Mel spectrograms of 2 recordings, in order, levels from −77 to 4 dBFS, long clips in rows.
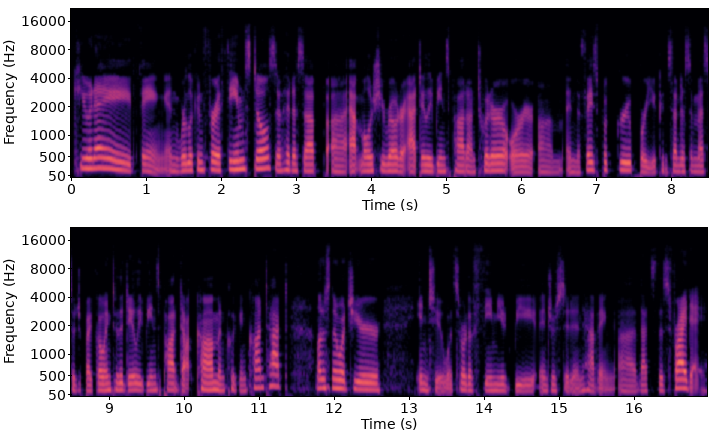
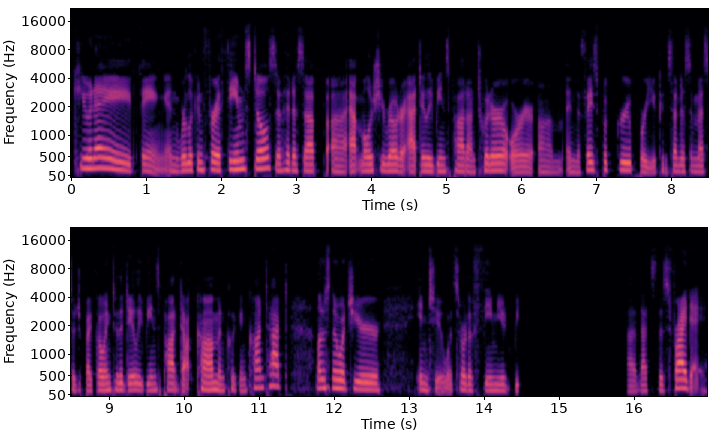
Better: first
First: none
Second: audio cutting out; at 14 s for 1.5 s

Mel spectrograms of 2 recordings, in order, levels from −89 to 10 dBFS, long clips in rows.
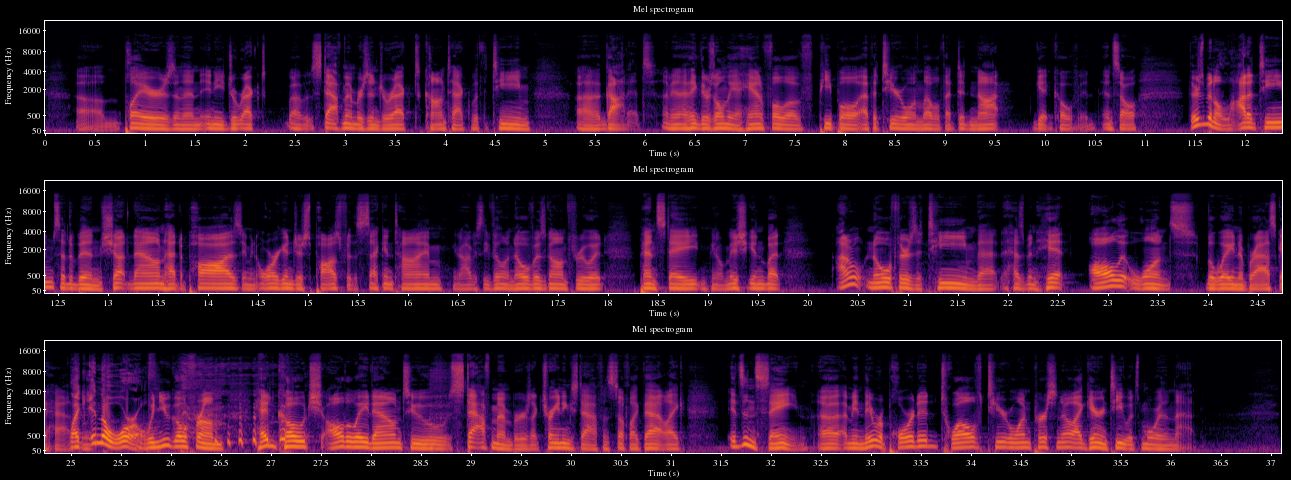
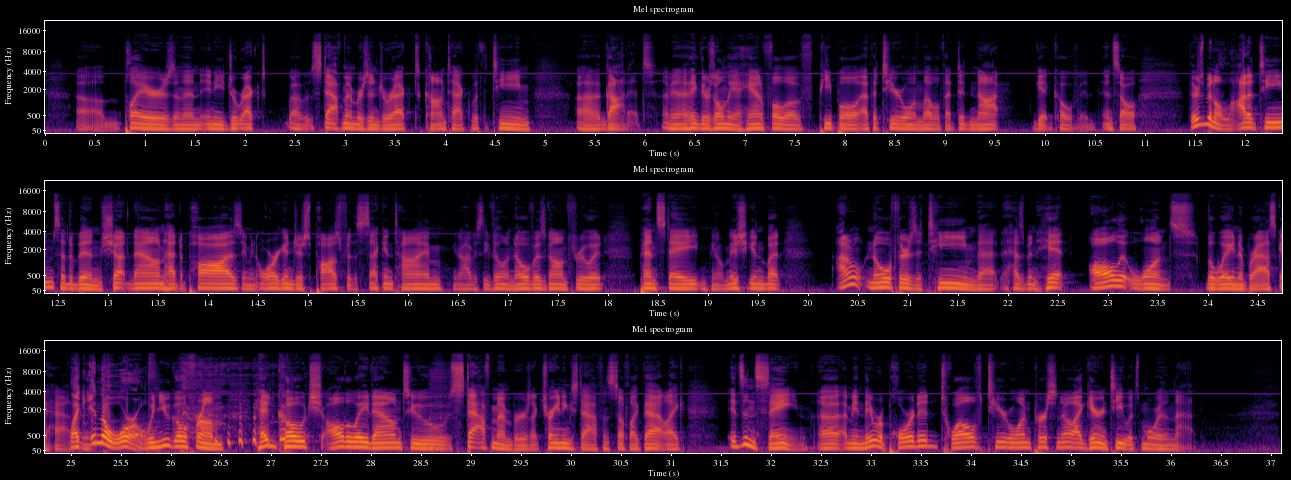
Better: first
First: none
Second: high-pitched whine; faint; until 17 s and from 25 s on; 3.5 kHz, 30 dB below the speech

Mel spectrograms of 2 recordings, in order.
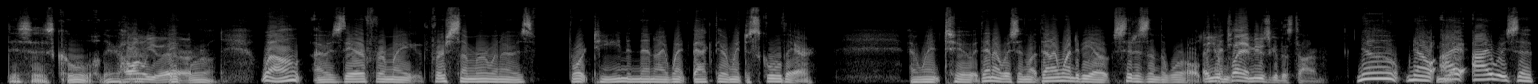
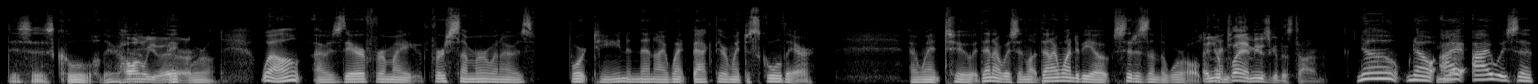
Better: second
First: distortion; slight; 10 dB below the speech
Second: none

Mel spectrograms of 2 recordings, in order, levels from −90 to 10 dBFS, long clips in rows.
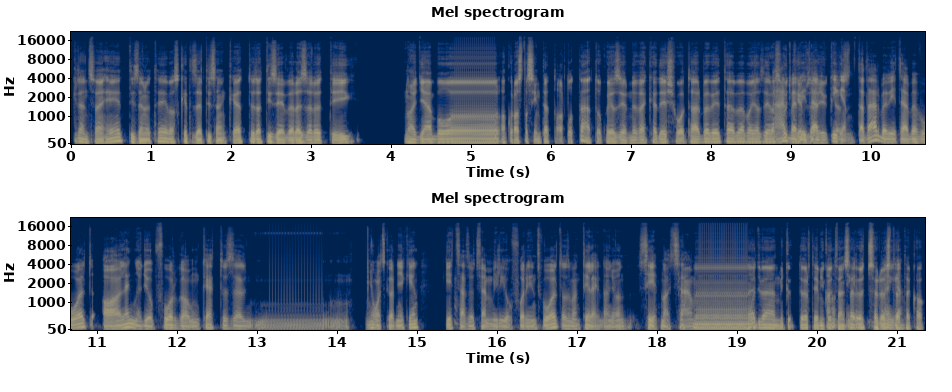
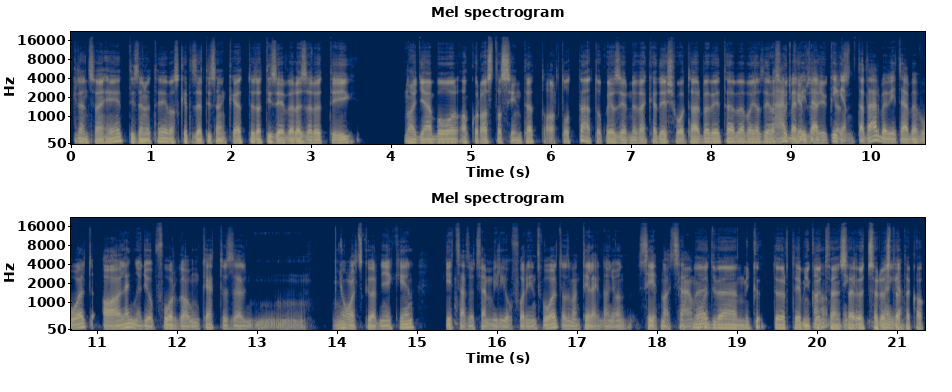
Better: second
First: audio freezing; at 5 s for 0.5 s, at 13 s for 0.5 s and at 19 s for 0.5 s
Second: none

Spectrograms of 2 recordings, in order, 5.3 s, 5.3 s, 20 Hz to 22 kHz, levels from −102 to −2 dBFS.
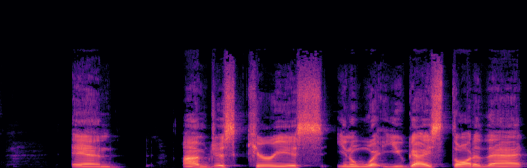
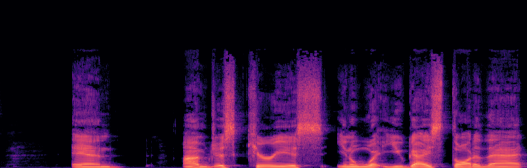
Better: second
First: thin; very slightly; fading below 350 Hz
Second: none

